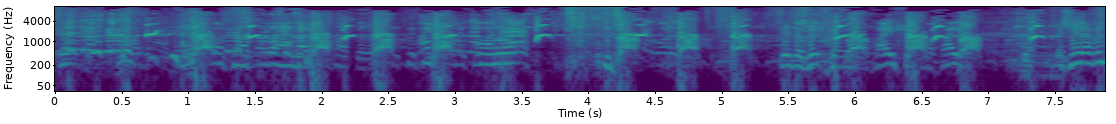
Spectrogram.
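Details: Jagdterrier giving bursts of high, rising yips and whines, some rapid and clustered, while a man speaks Spanish over and between them, urging the dog on.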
